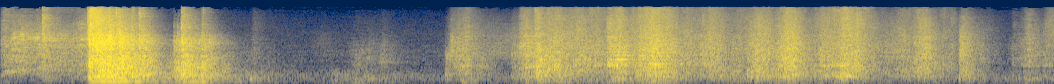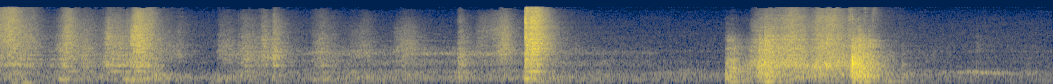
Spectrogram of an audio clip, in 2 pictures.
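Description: A bundle of thin wooden skewers clattering and rattling as it is set down and spread across a tabletop, with scattered light clicks of single sticks. Near the end, a short scraping rustle as a large polystyrene foam disc is set down on the table.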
